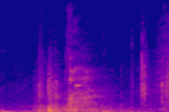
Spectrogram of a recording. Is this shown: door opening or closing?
yes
